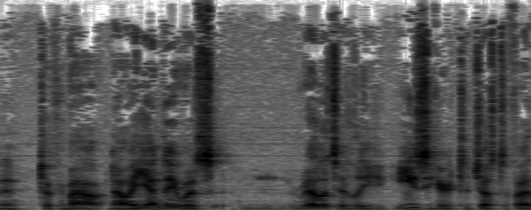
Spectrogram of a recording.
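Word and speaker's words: Allende: yeah Foul Play so let's move on to aende is that the pronunciation mhm yeah well yende again President of Chile and um aende went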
